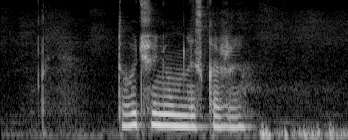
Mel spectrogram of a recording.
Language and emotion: Russian, neutral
